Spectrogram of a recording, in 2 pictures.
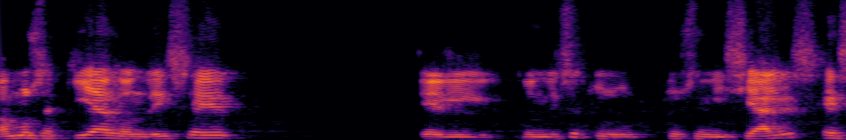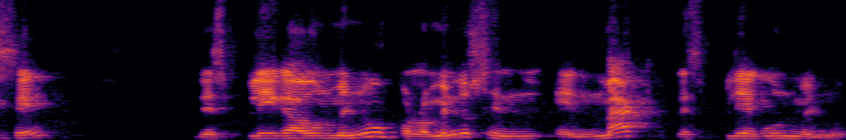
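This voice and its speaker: Bright and sharp in tone, a man's medium-pitched voice moves at a fairly slow pace with ordinary pitch variation. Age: 30s. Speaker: lawyer and investing YouTuber. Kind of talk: screen-share tutorial. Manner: halting, many fillers.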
